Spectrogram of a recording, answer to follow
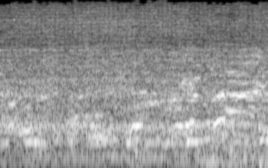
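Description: People talking close by, voices overlapping, over the steady low running of a passing parade float's vehicle.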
